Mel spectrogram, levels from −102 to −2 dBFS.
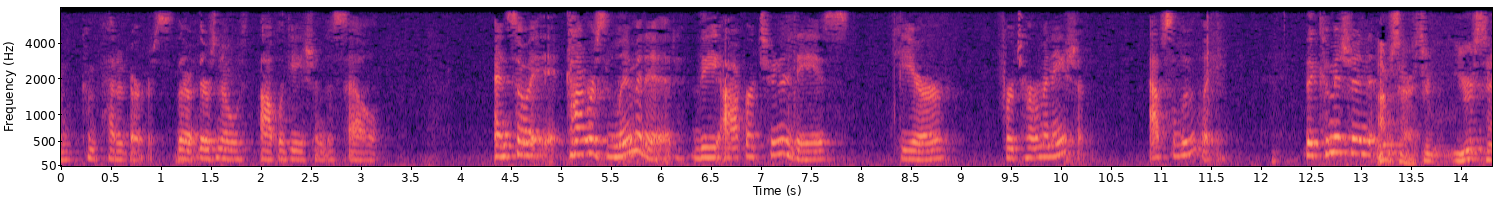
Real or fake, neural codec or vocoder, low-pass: real; none; 7.2 kHz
